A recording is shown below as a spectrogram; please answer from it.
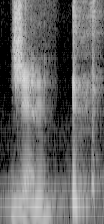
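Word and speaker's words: Ghen: Gen, yeah, it's spelled G-H-E-N. Gin.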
